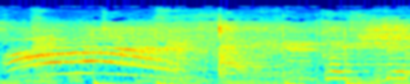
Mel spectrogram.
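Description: Live reggae band playing, with a steady bass and kick-drum beat. Over it, one high pitched note slides up and back down within the first second.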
